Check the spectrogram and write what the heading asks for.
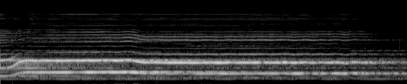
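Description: Wordless vocal music of held, layered notes with no bass. The voice glides up shortly after the start, dips slightly a little over a second in, then holds and fades near the end.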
